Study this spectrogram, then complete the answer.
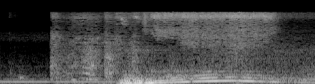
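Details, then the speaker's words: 1999 Jeep Cherokee XJ on first start after 7 months, after header, starter, gasket, thermostat, PCV, IACV and 63mm throttle body work and a firing order correction: the revs shoot up and hang near redline, a runaway high idle on startup. "the issue is is is that now when I start it up uh again the idle is high even higher now it basically wants to Red Line as soon as I start it up"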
